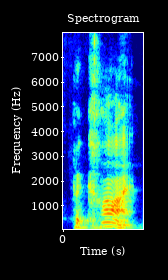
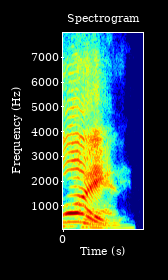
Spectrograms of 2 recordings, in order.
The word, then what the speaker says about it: pecan: the proper pronunciation of that pie, which is pecan, not Good boy. pecan.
